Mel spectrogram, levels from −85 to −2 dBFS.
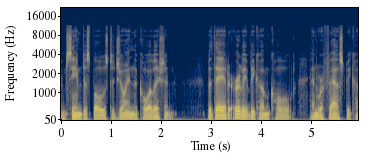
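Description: At 0.57 s and 4.57 s the speech jumps ahead, losing around 10 ms and then 20 ms. That's likely a dropped buffer (overrun).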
